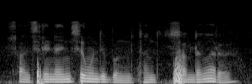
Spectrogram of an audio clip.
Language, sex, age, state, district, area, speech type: Bodo, male, 30-45, Assam, Udalguri, rural, spontaneous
